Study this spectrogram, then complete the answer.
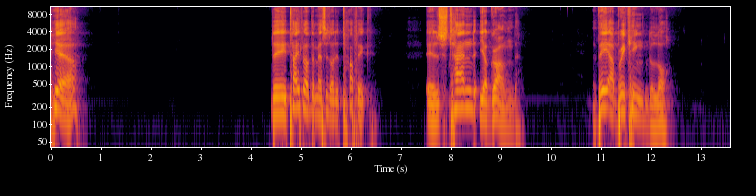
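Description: A man speaks through a microphone in short, forceful phrases with long pauses between them.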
